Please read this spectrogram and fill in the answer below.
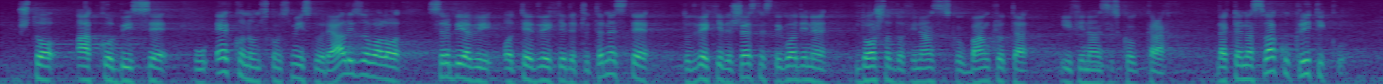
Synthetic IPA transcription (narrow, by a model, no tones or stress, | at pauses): ʃt̪o̞ako̞bise̞ | ueko̞no̞msko̞msmiːslˠuɾealizo̞ʋalosr̩bijabio̞d̪̚t̪e̞d̪ʋeːxiʎad̪et͡ʃet̪r̩nest̪e | d̪o̞d̪ʋexiʎad̪eʃesnɛst̪e̞ɡo̞d̪ine̞ | d̪o̞ʃlad̪o̞finansisko̞ɡ̚baŋkɾot̪a | ifinansisko̞ɡːɾa̰xa | d̪akle̞nasʋakukɾit̪iku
